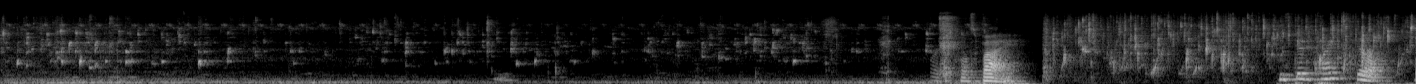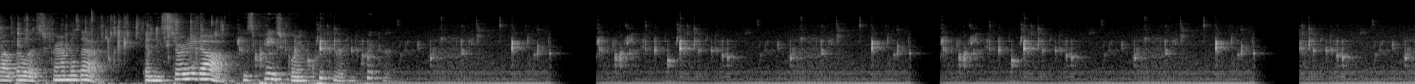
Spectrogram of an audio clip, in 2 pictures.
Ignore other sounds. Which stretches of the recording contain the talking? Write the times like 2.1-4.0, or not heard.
9.3-10.3, 12.8-18.1.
